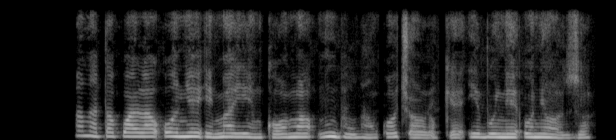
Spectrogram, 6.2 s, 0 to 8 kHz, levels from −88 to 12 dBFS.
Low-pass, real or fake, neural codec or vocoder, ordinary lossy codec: 7.2 kHz; fake; codec, 16 kHz, 2 kbps, FunCodec, trained on Chinese and English, 25 frames a second; none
